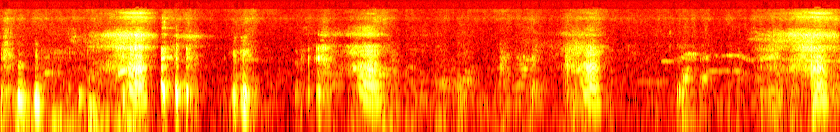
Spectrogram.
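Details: Irregular rough, rattling snoring breaths during sleep, with noisy inhalations and pauses between them.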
